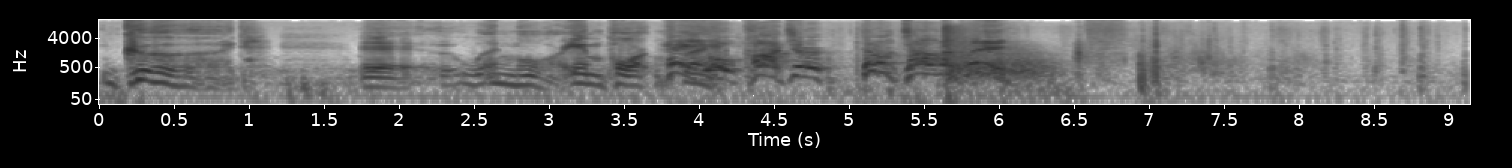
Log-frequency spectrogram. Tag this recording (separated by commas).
Speech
